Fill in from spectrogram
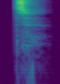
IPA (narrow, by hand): tʰ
